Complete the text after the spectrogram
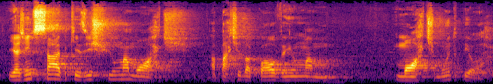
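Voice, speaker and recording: Over noticeable background noise and audible room echo, the speech goes at a fairly slow pace with fairly even intonation and long, frequent pauses. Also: man, medium pitch for a man. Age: 40s. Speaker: lay preacher. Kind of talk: sermon.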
